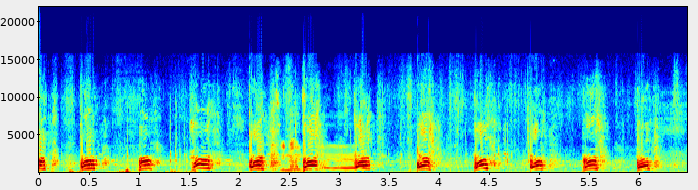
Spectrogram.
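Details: A DDR German Shepherd in an early bite-training session with an agitator barks steadily, with about eleven harmonic barks roughly every half second and a brief whine in the middle.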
